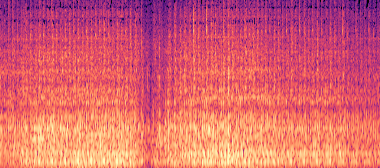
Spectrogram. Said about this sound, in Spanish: esto que suena es uno de los grandes inventos de la historia de la humanidad, ¿eh? Una máquina de coser.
